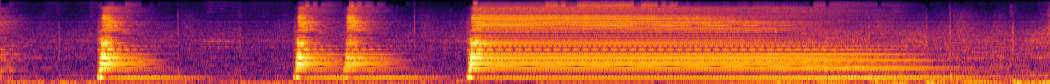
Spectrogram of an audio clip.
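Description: Mitsuba Dolce III car horn with echo/reverb fitted to a Toyota Hilux Conquest, sounding three short toots followed by one long sustained blast that trails off with a ringing tail, loud and close.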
